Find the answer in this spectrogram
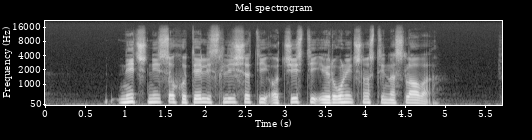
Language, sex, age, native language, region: Slovenian, male, 30-49, Slovenian, Central Slovenia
